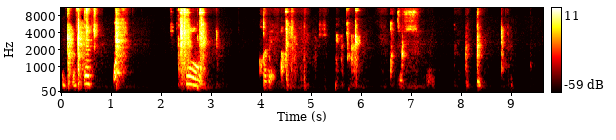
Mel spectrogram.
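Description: Plastic toy bricks click and rattle on a table.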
